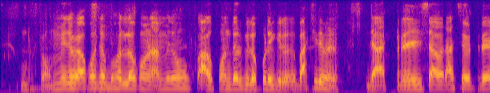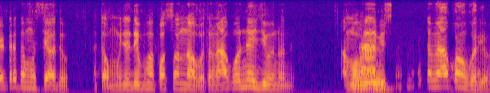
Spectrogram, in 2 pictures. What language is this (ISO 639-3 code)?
ori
